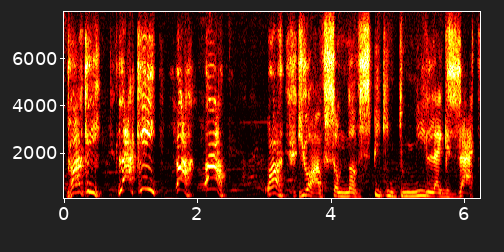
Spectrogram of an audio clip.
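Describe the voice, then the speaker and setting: Man acting a husky, flustered nightclub manager. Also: sits high, big pitch swings, takes it slowly, sharp tone, heavily acted. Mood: exasperated. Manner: stammering, exasperated. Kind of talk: amateur radio play acting.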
